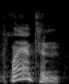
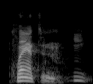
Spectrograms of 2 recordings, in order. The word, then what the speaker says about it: plantain: It's pronounced plantain. Take a look at other words that you spell similarly. Repeat after me. Mountain, fountain, plantain.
